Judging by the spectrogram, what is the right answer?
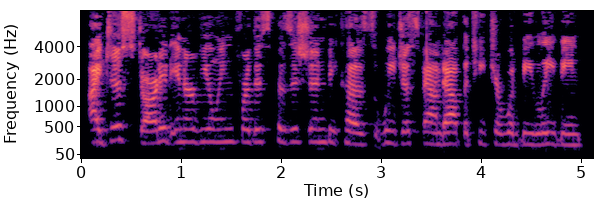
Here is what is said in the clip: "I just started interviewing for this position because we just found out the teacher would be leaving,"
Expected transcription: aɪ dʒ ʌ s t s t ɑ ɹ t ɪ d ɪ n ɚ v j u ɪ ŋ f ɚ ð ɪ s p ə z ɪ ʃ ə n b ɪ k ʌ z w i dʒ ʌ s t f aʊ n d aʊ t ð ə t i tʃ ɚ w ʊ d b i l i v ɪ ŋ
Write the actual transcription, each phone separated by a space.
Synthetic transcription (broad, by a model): aɪ dʒ ʌ s t s t ɑ ɹ t ɪ d ɪ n ɚ v j u ɪ ŋ f ɚ ð ɪ s p ə z ɪ ʃ ə n b ɪ k ʌ z w i dʒ ʌ s t f aʊ n d aʊ t ð ə t i tʃ ɚ w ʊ d b i l i v ɪ ŋ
